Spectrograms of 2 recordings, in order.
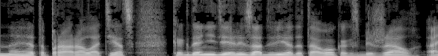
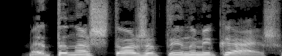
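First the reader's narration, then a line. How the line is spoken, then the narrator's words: Father yelling. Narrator (Russian): вопил отец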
